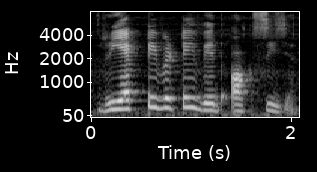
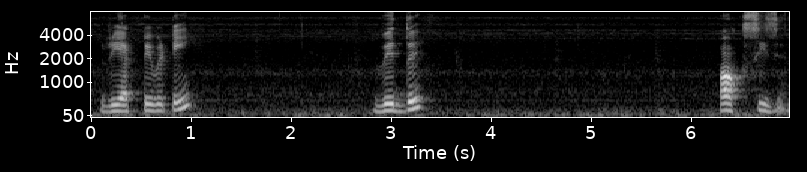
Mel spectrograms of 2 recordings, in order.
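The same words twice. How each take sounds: First: Said in the usual way. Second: "Reactivity ... with ... oxygen" said word by word with long pauses between; slow dictation. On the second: Shown as a demonstration. Teacher dictates the topic title to students, pausing after each word. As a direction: spell out "Reactivity", "with", "oxygen" as separate slow words for notes.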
